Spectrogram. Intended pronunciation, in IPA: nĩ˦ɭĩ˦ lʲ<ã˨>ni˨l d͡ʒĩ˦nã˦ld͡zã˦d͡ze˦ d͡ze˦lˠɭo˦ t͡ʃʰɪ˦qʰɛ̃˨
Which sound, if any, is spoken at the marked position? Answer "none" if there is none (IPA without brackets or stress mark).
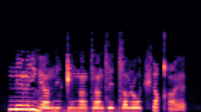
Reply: ã˨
